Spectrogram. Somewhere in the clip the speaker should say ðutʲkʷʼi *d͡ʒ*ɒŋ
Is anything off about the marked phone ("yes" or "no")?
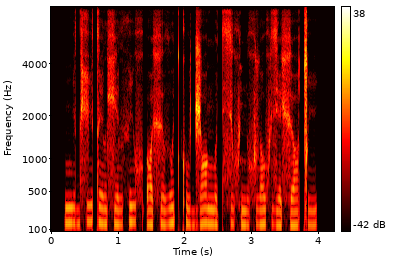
no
